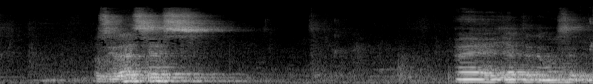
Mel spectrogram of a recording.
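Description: A man speaks through a microphone in an echoing room.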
